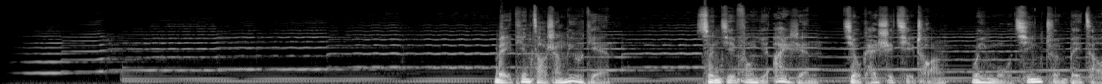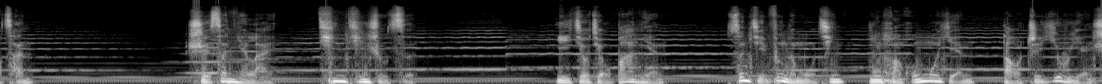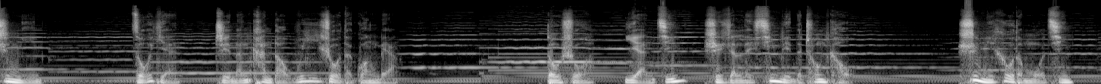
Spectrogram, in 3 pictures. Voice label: 男96-专题-专题（人物讲述）

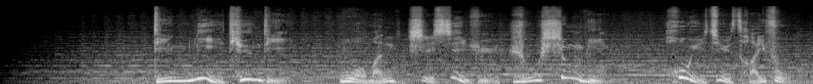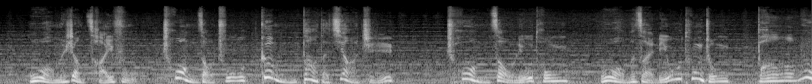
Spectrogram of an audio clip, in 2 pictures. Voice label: 男 专题; 辽宁鼎辉投资集团有限公司

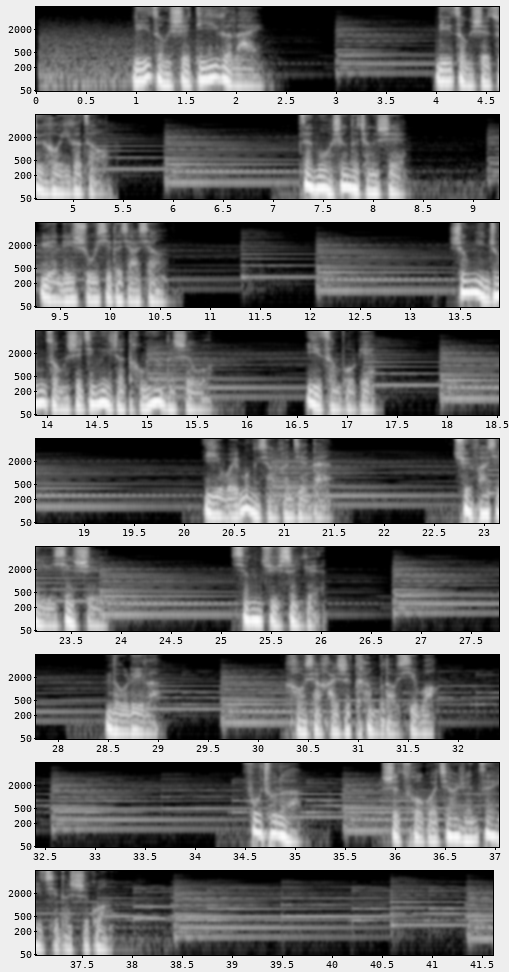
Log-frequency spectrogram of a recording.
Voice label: 男 旁白; 丹德莱样音

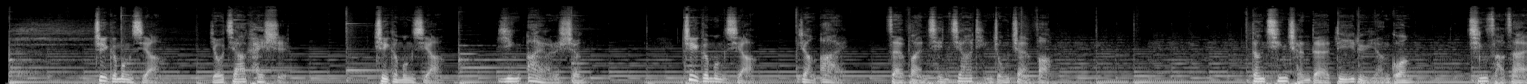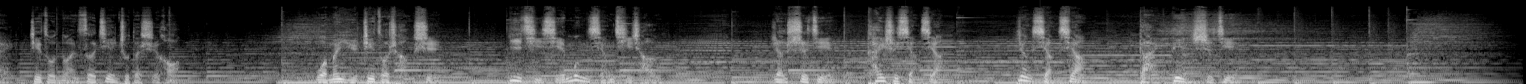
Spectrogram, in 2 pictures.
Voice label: 男 旁白 【励志】梦想改变世界

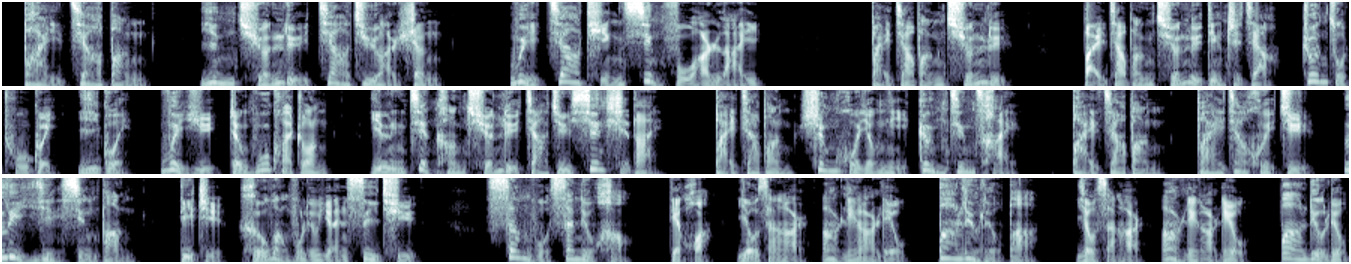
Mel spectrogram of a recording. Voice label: 男 广告; 百家邦公司

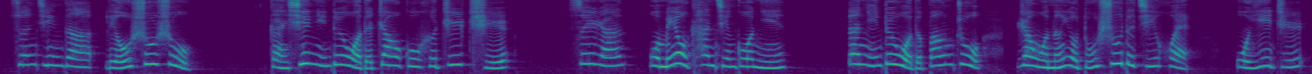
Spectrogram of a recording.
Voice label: 女童十岁左右; 角色

